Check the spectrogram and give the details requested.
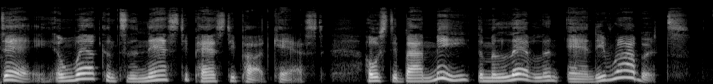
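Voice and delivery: slow, drawled, put-on New Orleans accent. A podcast host opening an episode, attempting a New Orleans accent. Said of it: "Tried to do a New Orleans accent there".

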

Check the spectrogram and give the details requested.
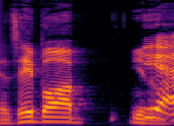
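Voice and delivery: put-on Boston accent. Describing minor movie characters, imitating them in a heavy Boston accent. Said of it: "speaking with their heavy Boston accents".

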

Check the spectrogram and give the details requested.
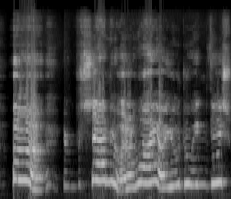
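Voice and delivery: put-on very high, very loud, shrill, slow, drawn-out British old lady. Describing how a woman's voice sounds, the speaker imitates her: overacted crabby old british woman. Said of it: "like a British woman in a play overacting as an old crabby British woman".

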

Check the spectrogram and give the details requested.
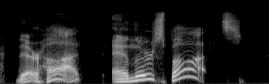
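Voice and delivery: very high, sing-song, swooping infomercial sales voice. A speaker repeats their line about hot spots in an infomercial voice. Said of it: "That's my info commercial voice".

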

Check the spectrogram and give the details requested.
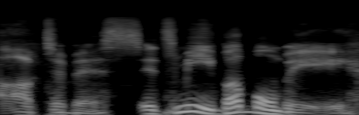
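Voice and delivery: swooping, animated robot voice with wide pitch swings. Retelling a movie fight scene, imitating Bumblebee. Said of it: "And then Bumblebee is like".

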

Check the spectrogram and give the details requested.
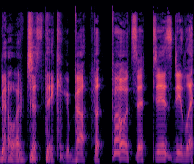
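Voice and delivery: put-on high, sobbing cry like a small child. Retelling his reply when others consoled him, imitating him crying like a little kid. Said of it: "he cries like a little kid".

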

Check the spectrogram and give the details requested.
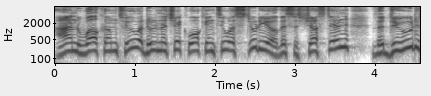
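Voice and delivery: accent from Trinidad. Podcast host welcoming listeners and introducing himself, in a Trinidadian accent. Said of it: "speaking with his Trinidadian accent for no particular reason".

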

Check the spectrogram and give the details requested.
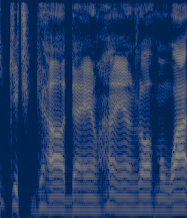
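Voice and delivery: low put-on Alabama accent, approximate. Doing a movie line in an alabama accent. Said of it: "That's basically an Alabama accent".

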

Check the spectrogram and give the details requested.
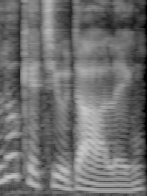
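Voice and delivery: practised, polished drawl in a countess voice. Retelling a guest star's line: Zsa Zsa Gabor impression. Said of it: "my expert, perfect Zsa Zsa Gabor impression".

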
